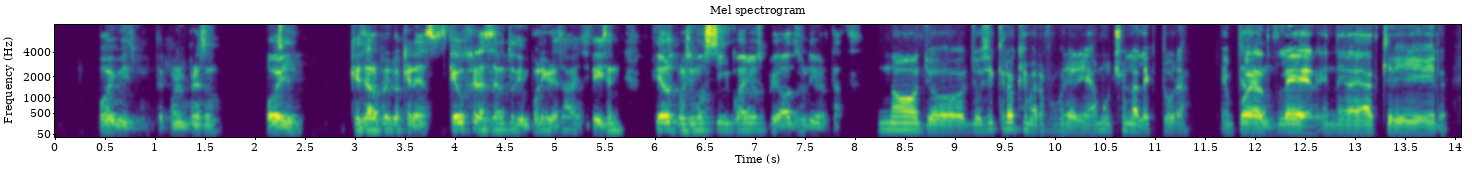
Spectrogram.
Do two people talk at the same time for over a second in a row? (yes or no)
no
